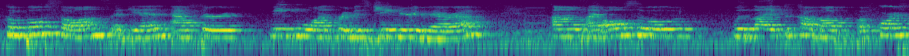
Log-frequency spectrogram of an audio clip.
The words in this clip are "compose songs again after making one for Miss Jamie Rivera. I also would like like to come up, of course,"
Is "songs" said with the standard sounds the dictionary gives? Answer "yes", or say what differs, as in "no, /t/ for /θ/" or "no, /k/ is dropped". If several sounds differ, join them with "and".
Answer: yes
